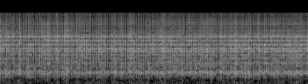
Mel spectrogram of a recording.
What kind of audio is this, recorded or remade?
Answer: remade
